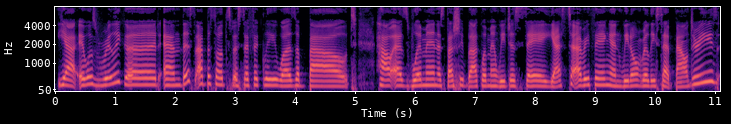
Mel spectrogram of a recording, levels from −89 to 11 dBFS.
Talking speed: 155 wpm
